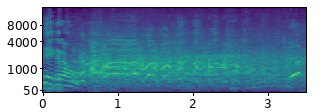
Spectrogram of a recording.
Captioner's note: laughing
